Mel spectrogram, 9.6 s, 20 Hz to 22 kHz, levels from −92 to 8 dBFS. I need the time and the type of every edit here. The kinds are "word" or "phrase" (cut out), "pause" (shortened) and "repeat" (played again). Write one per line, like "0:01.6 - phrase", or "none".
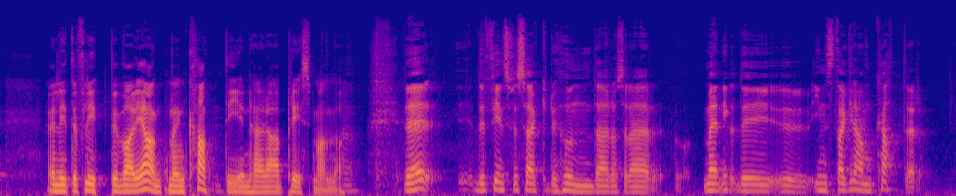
0:07.3 - word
